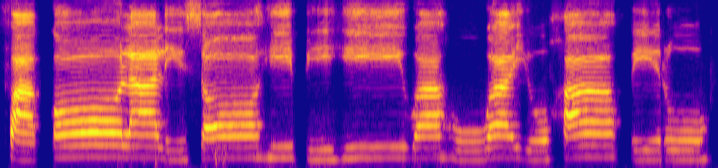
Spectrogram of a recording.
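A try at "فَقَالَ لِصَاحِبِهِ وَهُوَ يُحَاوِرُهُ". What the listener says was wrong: Bukan yuhafiru tapi yuhawiruhu. Hu-nya kan dibaca apa adanya. masih ikro 3. ikro 3, 4 dibaca apa adanya. Ikro 5, 6 baru ujungnya dihentikan. Yuhawiruhu.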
